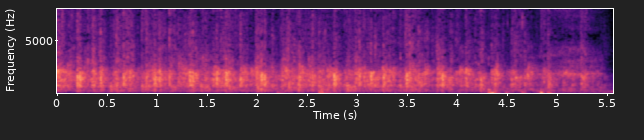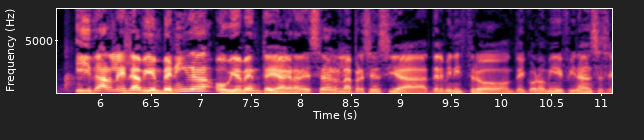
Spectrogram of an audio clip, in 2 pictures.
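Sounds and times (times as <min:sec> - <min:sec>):
audience applause after document signing: 0:00.0 - 0:05.7
speech: 0:05.8 - 0:11.1.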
